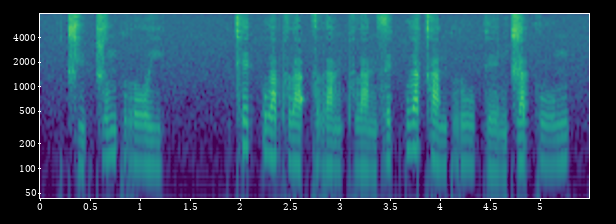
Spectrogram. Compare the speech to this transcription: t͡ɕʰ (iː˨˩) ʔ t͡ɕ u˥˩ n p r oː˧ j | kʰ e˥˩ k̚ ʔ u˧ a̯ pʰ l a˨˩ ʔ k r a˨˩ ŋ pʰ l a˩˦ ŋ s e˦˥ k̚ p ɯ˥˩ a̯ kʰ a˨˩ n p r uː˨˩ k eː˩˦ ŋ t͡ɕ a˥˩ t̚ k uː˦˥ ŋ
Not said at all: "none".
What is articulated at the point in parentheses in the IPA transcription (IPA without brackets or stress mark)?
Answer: i˨˩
